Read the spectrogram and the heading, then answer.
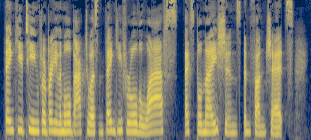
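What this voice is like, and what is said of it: Fairly good put-on Australian accent. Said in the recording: “I'll spare you all the Australian accent. ... That was very good. ... in terms of not veering into other accents and not becoming like super offensive to my ear ... you did a very good job.”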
